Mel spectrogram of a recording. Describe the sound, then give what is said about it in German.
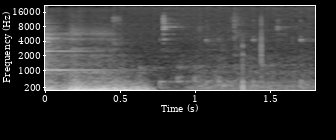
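Wheat beer (Hefeweizen) glugs and splashes into a wheat beer glass for under a second, fairly loud, then stops, leaving faint fizzing and a couple of small drips. “Jetzt muss ich nur, darf ich nur nicht so schnell eingießen.”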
